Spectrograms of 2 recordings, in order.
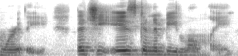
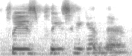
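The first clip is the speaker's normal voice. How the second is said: much softer, higher pleading please; 5 semitones higher, 12 dB quieter than usual. Acted. Serafina begs crying Karenina to hang on, softly. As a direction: beg her gently to hold on. Tearful plea to crying friend.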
